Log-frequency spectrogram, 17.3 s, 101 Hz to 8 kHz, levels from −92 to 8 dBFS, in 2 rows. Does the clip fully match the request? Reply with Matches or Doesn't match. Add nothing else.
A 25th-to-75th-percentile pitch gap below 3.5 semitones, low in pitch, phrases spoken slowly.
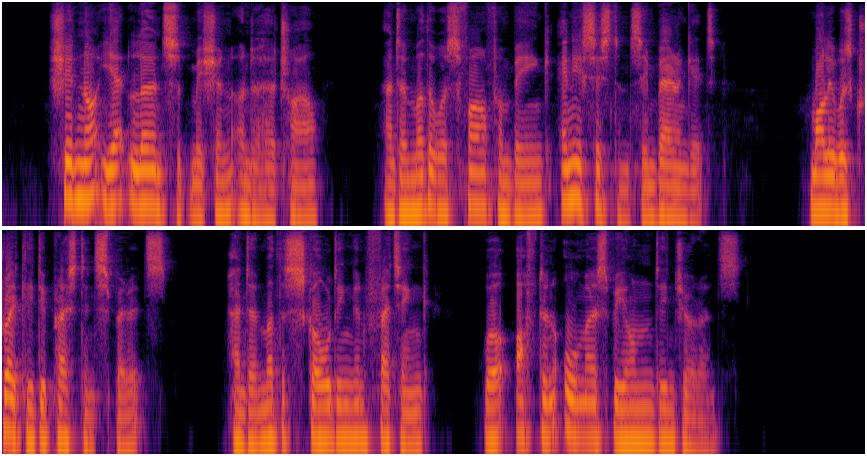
Matches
